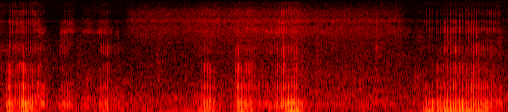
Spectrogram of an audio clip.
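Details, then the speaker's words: A dog in deep sleep makes rough, snorting breath sounds that repeat irregularly; snoring. "snoring in a deep sleep."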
